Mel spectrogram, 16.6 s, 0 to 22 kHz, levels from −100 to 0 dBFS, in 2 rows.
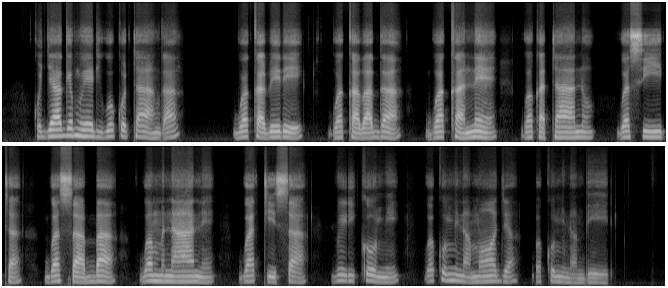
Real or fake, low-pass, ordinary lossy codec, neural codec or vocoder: fake; none; none; autoencoder, 48 kHz, 32 numbers a frame, DAC-VAE, trained on Japanese speech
